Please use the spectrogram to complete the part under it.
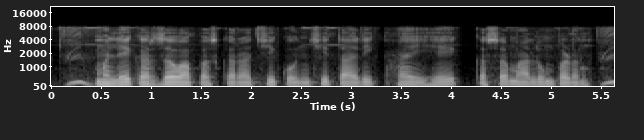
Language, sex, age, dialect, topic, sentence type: Marathi, male, 18-24, Varhadi, banking, question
